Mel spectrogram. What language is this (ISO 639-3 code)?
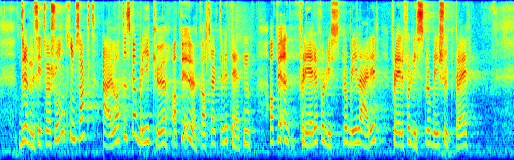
nor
